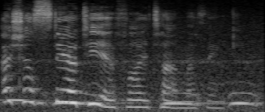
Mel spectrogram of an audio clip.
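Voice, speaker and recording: An expressive French governess. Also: female voice, sits high, a little slow, over a noisy crowd. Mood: wistful, concerned. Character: earnest superstitious French governess. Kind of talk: radio drama acting. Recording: clear noise, night ambience behind.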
